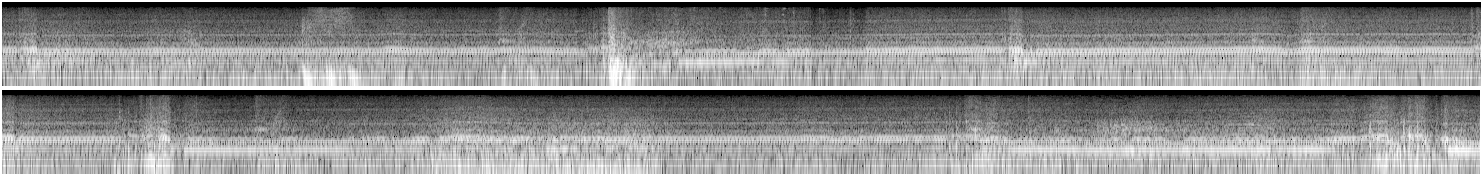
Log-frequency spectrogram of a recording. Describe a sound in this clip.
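A sports car engine roars at high speed and shifts gears.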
